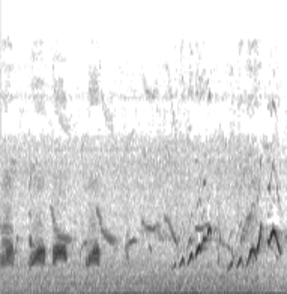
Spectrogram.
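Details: Chinese hwamei kept in a cage, singing varied whistled phrases, some slurred upward and some falling, over a low background hum.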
